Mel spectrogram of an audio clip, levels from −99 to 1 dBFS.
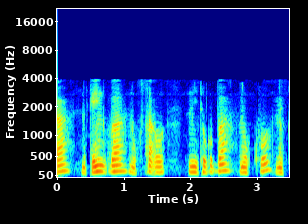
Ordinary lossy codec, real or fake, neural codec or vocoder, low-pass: AAC, 16 kbps; real; none; 7.2 kHz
